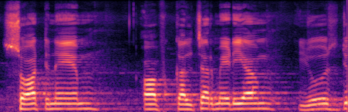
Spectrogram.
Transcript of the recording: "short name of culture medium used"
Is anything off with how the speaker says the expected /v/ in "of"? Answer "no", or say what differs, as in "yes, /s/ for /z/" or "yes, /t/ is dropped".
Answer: yes, /p/ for /v/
